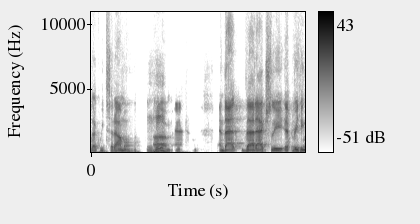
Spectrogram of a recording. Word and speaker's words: Acuitzeramo: conversation, which is I'm going to try to pronounce it okay, correctly. okay. Is Acuitzeramo. Acuitzeramo, yes.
